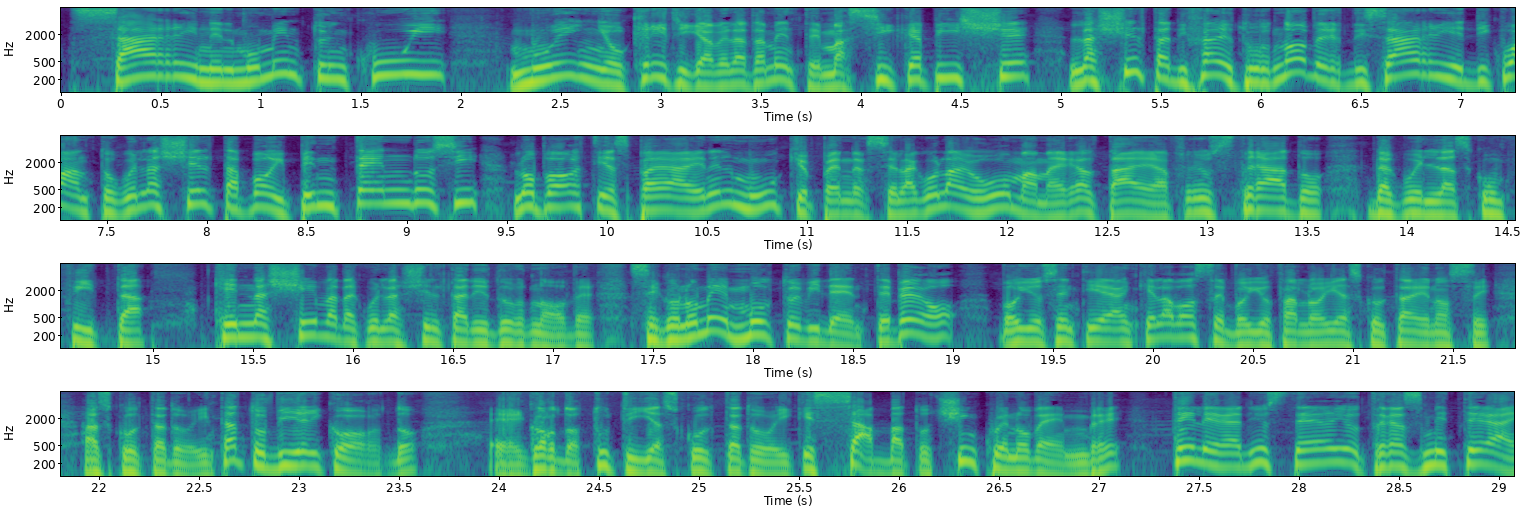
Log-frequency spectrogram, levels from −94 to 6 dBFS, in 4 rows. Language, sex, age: Italian, male, 40-59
